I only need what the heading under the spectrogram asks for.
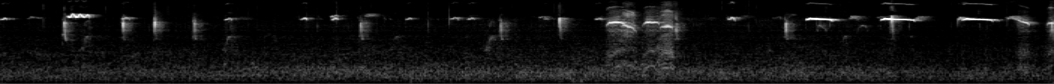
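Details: Red-browed finches, an Australian native, feeding as a flock at an open aviary feeder that excludes sparrows; thin high piping calls from several birds, short and irregular, overlapping, with a brief burst of wing whirring near the middle.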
